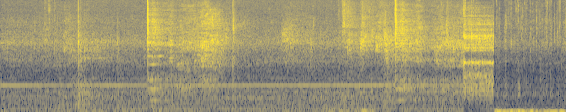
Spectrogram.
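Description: A utensil stirring chicken afritada stew in a pot, in several scraping strokes against the pot, the last and loudest near the end.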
